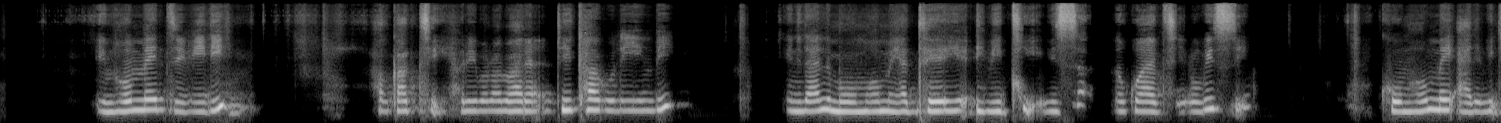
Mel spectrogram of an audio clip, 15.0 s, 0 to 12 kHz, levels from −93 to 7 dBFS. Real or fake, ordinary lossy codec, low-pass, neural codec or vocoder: fake; AAC, 48 kbps; 10.8 kHz; codec, 16 kHz in and 24 kHz out, 0.9 kbps, LongCat-Audio-Codec, four codebook decoder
